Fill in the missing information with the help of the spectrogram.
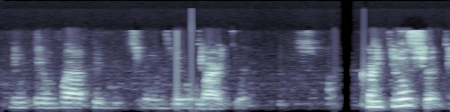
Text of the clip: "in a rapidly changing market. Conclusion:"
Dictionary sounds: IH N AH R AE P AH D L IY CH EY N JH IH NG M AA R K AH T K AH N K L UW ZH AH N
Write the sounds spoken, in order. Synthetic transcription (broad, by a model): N AH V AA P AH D IY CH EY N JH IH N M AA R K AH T K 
